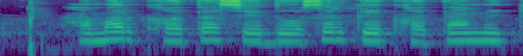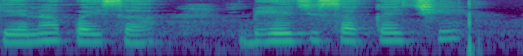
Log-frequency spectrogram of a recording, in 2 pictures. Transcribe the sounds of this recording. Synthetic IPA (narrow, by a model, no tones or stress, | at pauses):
həməɾkʰat̪ased̪oːsəɾkekʰat̪amẽkenapəɪsa | bʱeːd͡ʒsəkɛt͡ʃʰi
